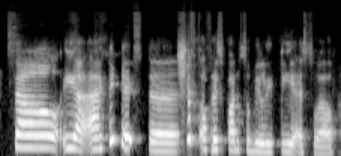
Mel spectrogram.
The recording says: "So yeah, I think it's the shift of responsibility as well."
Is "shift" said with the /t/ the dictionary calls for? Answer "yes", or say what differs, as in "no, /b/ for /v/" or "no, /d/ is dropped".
yes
